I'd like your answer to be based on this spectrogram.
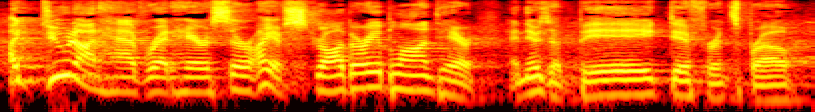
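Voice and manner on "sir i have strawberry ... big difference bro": normal talking voice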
